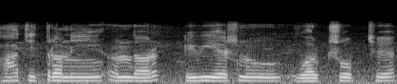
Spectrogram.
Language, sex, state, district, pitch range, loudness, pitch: Gujarati, male, Gujarat, Gandhinagar, 160-175 Hz, -14 LUFS, 170 Hz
